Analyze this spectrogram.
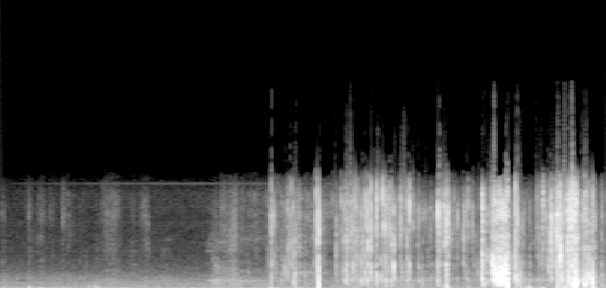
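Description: Foil trading-card pack being torn open by hand: crinkling of the wrapper and a run of sharp rips starting about two and a half seconds in, the loudest rips near the end.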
